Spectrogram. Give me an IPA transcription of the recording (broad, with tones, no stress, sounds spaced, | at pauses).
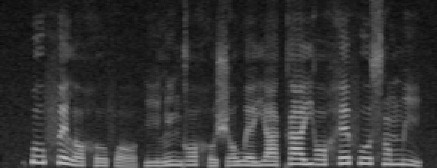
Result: k͡p o˦ f ɛ˦˨ l ɔ˨ h o˨ f ɔ˨ | i˨ l ĩ˧ ɡ ɔ˧ h o˨ ʃ ɔ˨˦ w ɛ˧ j a˧ k a˦ j ɔ˧ h ɛ˦ f o˦ s ɔ̃˦ m i˦˨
